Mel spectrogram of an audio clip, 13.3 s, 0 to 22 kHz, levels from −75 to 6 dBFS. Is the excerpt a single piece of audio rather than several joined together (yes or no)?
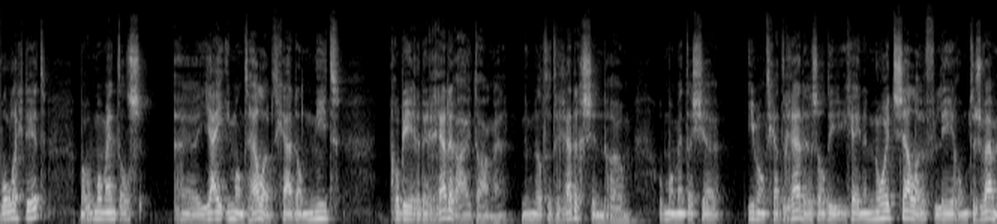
yes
